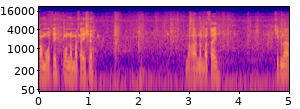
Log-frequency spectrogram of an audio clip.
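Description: A young man talks casually, close to the microphone.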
